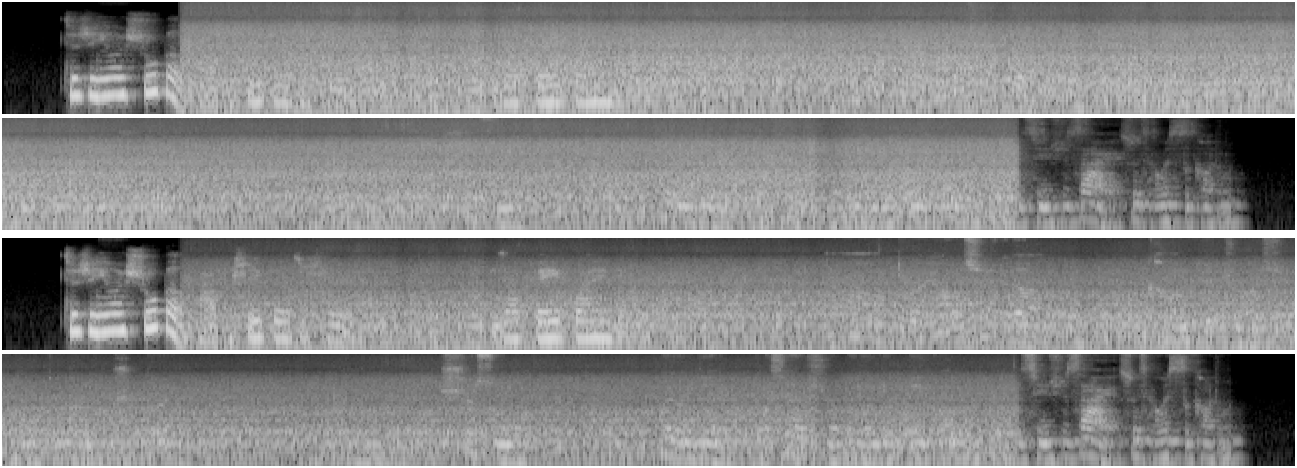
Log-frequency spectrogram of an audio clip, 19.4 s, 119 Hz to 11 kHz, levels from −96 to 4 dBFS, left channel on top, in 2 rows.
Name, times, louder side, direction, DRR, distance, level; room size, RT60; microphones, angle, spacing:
voice 1, 0.5-2.7 3.7-5.3, right 2 dB, 45° right, 0.7 m, -23 dB
sound 1, 1.3-17.3, left 4 dB, 40° left, 0.7 m, -25 dB
voice 2, 6.2-7.9 8.6-11.2 12.2-13.7 14.6-18.9, right 2 dB, 85° right, 2.9 m, -31 dB
17.5 x 9.7 x 2.4 m
head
